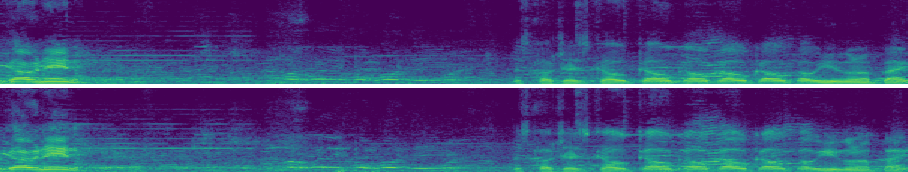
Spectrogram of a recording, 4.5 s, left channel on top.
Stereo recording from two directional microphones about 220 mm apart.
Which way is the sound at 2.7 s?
15° left (ahead or behind).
